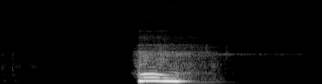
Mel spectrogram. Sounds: Sigh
